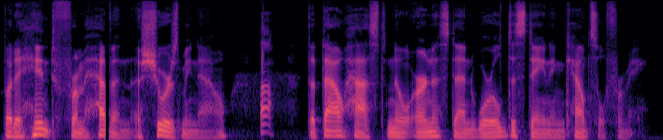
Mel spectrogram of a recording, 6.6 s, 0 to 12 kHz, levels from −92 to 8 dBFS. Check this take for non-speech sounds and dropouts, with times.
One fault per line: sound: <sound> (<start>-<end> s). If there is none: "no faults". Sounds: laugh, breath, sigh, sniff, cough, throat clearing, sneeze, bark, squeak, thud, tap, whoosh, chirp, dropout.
sound: dropout (1.1-1.1 s)
sound: laugh (2.6-2.8 s)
